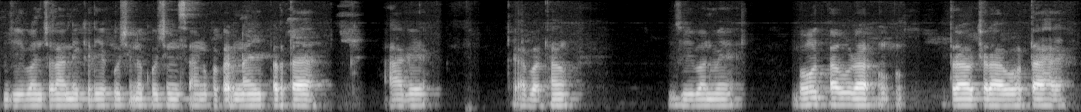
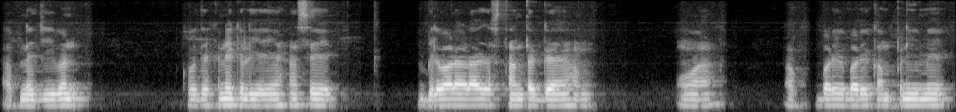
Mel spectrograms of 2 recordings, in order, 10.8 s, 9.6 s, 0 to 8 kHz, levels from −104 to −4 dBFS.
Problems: constant background noise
